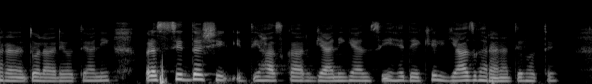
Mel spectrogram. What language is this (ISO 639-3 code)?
mar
